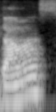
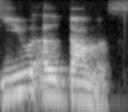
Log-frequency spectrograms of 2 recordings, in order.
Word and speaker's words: UL Damas: Damas? No, it's UL Damas. UL Damas.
